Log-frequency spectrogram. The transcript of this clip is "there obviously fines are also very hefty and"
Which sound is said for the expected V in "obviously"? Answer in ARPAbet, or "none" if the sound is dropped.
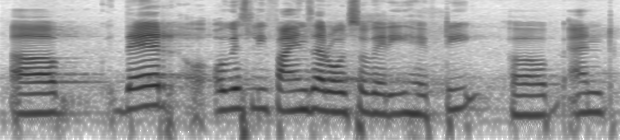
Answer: V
